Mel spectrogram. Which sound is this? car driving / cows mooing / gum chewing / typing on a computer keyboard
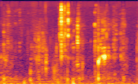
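gum chewing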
